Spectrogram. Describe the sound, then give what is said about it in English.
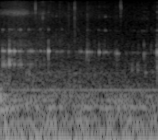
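Glasses clink together several times in a toast, light bright rings scattered over a couple of seconds, with a soft liquid swirl beneath and no voices. “Cheers to that.”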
